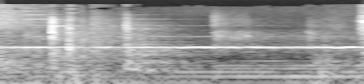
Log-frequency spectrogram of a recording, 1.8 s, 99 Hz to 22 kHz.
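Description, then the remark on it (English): Heavy steel door locking mechanisms clunk open in a series of sharp thuds, spaced irregularly over a steady low mechanical hum, fairly loud with no voices. “The moment your watch hits 5:55, you hear the heavy locking mechanisms disengage.”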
